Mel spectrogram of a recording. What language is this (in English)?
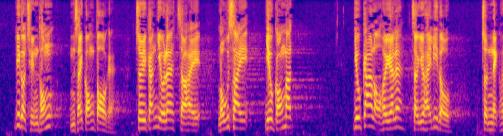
Cantonese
